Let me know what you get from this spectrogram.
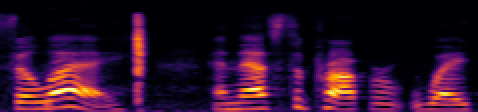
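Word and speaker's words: filet: If you're speaking about meat cookery, the French word f i l e t, it's pronounced filt and that's the proper way to talk about a filt of beef.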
